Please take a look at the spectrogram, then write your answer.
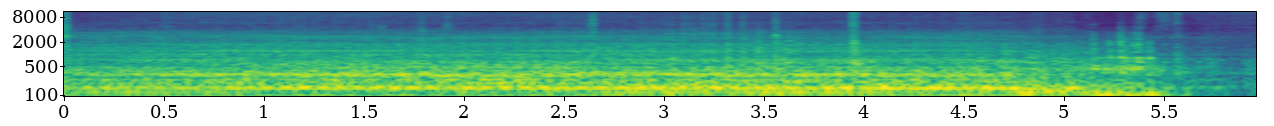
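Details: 2017 Bobcat T650 rubber-track skid steer loader, 2195 hours, idling with no error codes: a low, steady diesel rumble with an even beat and no knocks or misses, fading out near the end. A sound, healthy idle.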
